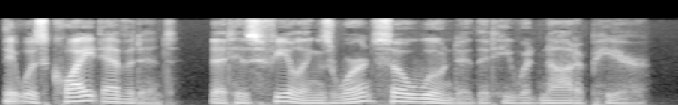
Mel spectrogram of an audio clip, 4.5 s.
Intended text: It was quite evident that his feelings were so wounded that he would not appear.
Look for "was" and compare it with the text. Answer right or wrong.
right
